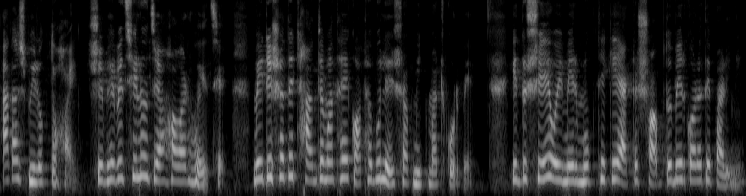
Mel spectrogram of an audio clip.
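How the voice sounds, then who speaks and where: Woman storyteller reading a scripted romance, fairly high voice. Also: moderate pace. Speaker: storyteller, narrator.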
